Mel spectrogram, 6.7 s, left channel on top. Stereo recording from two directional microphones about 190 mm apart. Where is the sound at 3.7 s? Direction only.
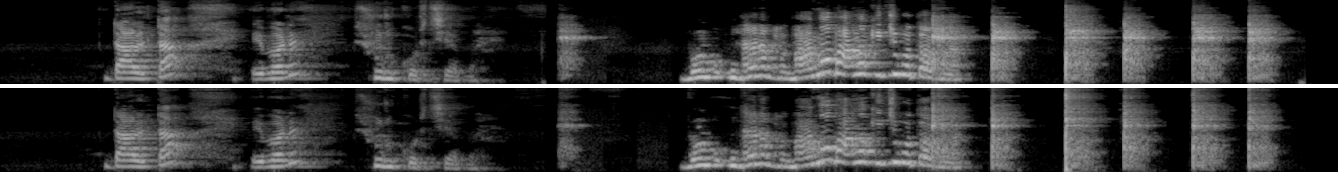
15° right (ahead or behind).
